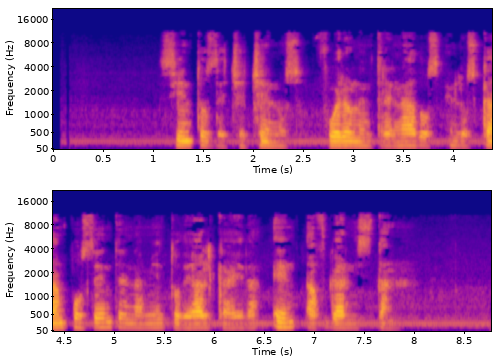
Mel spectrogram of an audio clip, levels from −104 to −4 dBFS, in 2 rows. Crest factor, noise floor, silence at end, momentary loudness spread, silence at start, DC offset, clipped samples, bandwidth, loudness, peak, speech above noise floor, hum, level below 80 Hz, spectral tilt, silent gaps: 22 dB; -55 dBFS; 0.05 s; 11 LU; 1.1 s; under 0.1%; under 0.1%; 11.5 kHz; -25 LUFS; -4 dBFS; 30 dB; none; -72 dBFS; -5 dB/octave; none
